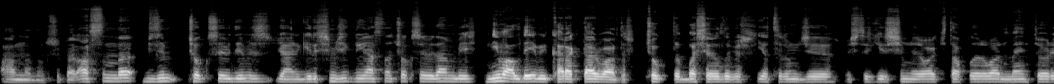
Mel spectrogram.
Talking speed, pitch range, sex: 160 wpm, 130-155 Hz, male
